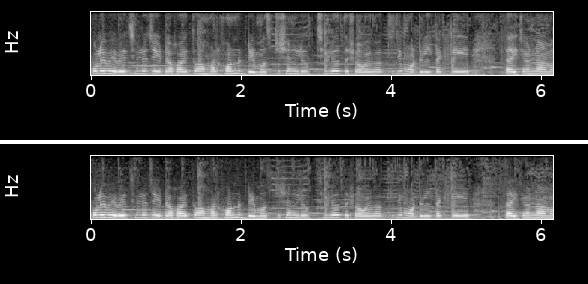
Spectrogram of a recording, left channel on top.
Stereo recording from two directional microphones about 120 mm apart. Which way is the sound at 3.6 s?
25° left (ahead or behind).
